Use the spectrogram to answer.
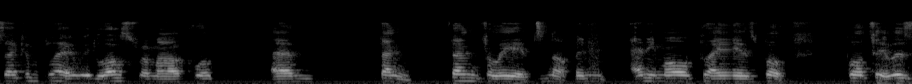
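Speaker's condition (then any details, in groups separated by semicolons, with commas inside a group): Cerebral palsy; non-progressive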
